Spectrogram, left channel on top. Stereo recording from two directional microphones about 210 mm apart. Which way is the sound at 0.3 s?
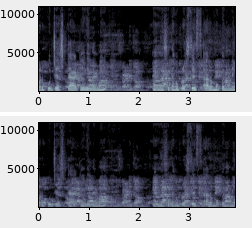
45° left (ahead or behind).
